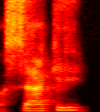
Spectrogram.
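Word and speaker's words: Psaki: when i see jen i believe you pronounce it uh saki the the white house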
